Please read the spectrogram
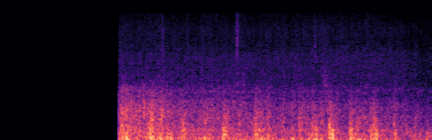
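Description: Thunder rumbling with rain, cutting in suddenly about a second in after dead silence: a deep rumble with crackles over it.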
